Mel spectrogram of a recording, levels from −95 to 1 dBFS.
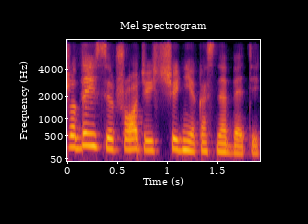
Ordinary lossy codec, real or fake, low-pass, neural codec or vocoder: Opus, 64 kbps; fake; 7.2 kHz; codec, 16 kHz, about 1 kbps, DyCAST, with the encoder's durations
